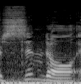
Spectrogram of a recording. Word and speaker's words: Sindel: There's so many good names and you call her Sindel. It's like, it rhymes with Bindle.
